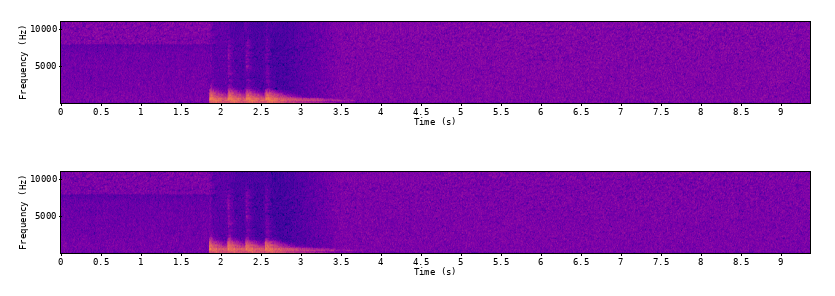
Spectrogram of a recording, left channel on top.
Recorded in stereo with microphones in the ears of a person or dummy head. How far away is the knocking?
About 1.5 m.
